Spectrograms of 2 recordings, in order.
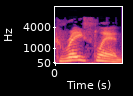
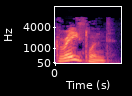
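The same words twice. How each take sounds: First: The last syllable has a full 'land' vowel. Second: The last syllable is reduced to 'lund'. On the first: The speaker calls it right. "I think it's supposed to be Graceland, like Disneyland" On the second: The speaker calls it wrong. "not Graceland"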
